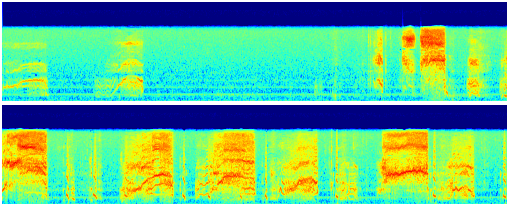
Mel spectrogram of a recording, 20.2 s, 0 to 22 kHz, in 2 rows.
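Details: American black bear cub Jason in Lily's den, 1 March 2011, screaming and kicking as yearling Hope drags him back inside by his back leg; arched harmonic wails, then loud harsh scream bursts every one to two seconds over a steady hum.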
